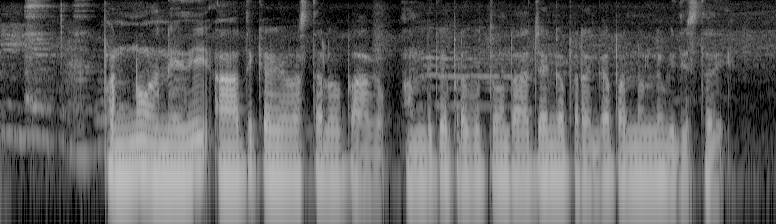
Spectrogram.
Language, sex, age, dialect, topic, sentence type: Telugu, male, 31-35, Telangana, banking, statement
